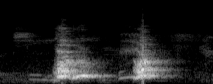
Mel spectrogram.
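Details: A 14-month-old mastiff named Bella barks twice in quick succession, deep and rough, about a second apart, reacting to her reflection, while a voice soothingly repeats her name.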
